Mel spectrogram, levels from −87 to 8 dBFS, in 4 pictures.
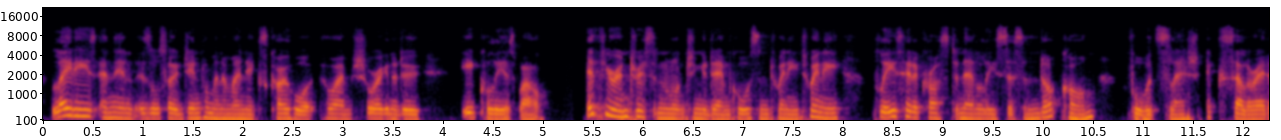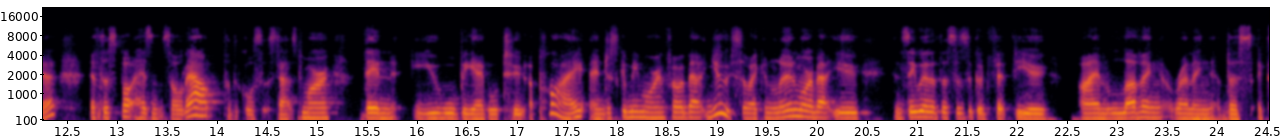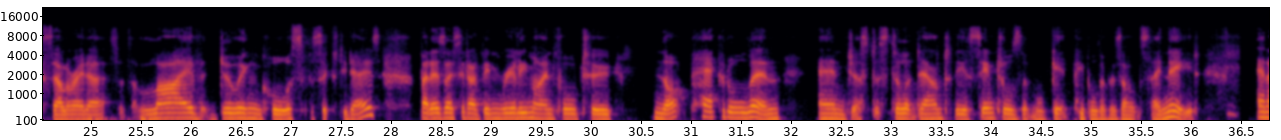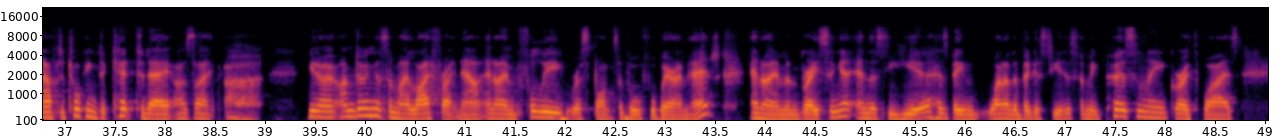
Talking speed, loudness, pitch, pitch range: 215 wpm, -23 LUFS, 165 Hz, 150-180 Hz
